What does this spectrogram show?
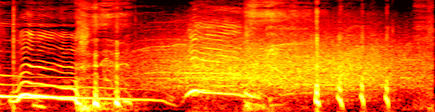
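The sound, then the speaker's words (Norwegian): Brief applause congratulating a newly elected student leader at Nord University in Bodø: sliding, whooping vocal cheers give way to a burst of hiss-like clapping noise and four sharp, evenly spaced hand claps at the end. “Det var mer applaus enn da jeg ble valgt, så det er jo et stigende kurve.”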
